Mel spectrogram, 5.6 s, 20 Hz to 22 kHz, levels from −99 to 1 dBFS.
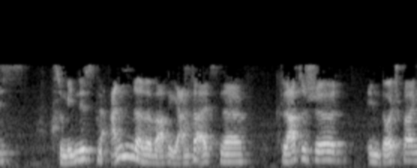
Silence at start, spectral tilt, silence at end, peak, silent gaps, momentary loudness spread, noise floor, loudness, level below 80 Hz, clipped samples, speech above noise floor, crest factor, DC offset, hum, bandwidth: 0 s; -4 dB/octave; 0 s; -6 dBFS; none; 14 LU; -58 dBFS; -25 LUFS; -70 dBFS; under 0.1%; 34 dB; 18 dB; under 0.1%; none; 5.4 kHz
